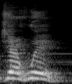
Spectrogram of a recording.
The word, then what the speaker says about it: Yahweh: asimismo, nosotros mismos, en Yahweh. Lo estoy pronunciando en hebreo, para los que están entrando en este momento.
